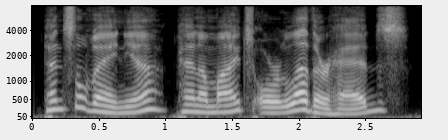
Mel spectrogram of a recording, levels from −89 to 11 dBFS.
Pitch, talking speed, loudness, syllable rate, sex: 180 Hz, 105 wpm, -17 LUFS, 4.6 syllables/s, male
